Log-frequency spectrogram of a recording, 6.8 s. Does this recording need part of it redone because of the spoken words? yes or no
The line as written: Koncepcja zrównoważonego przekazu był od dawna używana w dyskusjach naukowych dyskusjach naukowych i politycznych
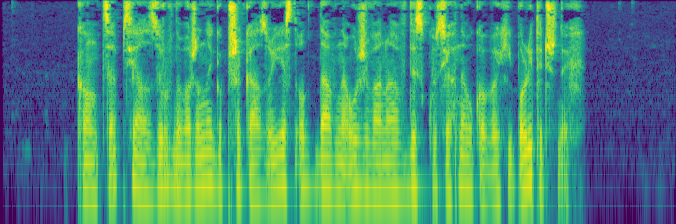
yes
